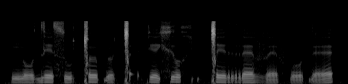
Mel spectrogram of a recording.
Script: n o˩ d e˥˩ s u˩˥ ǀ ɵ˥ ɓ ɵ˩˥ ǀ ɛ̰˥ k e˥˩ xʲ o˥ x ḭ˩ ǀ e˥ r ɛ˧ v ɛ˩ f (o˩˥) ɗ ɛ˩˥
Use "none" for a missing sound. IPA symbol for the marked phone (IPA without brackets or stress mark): o˩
